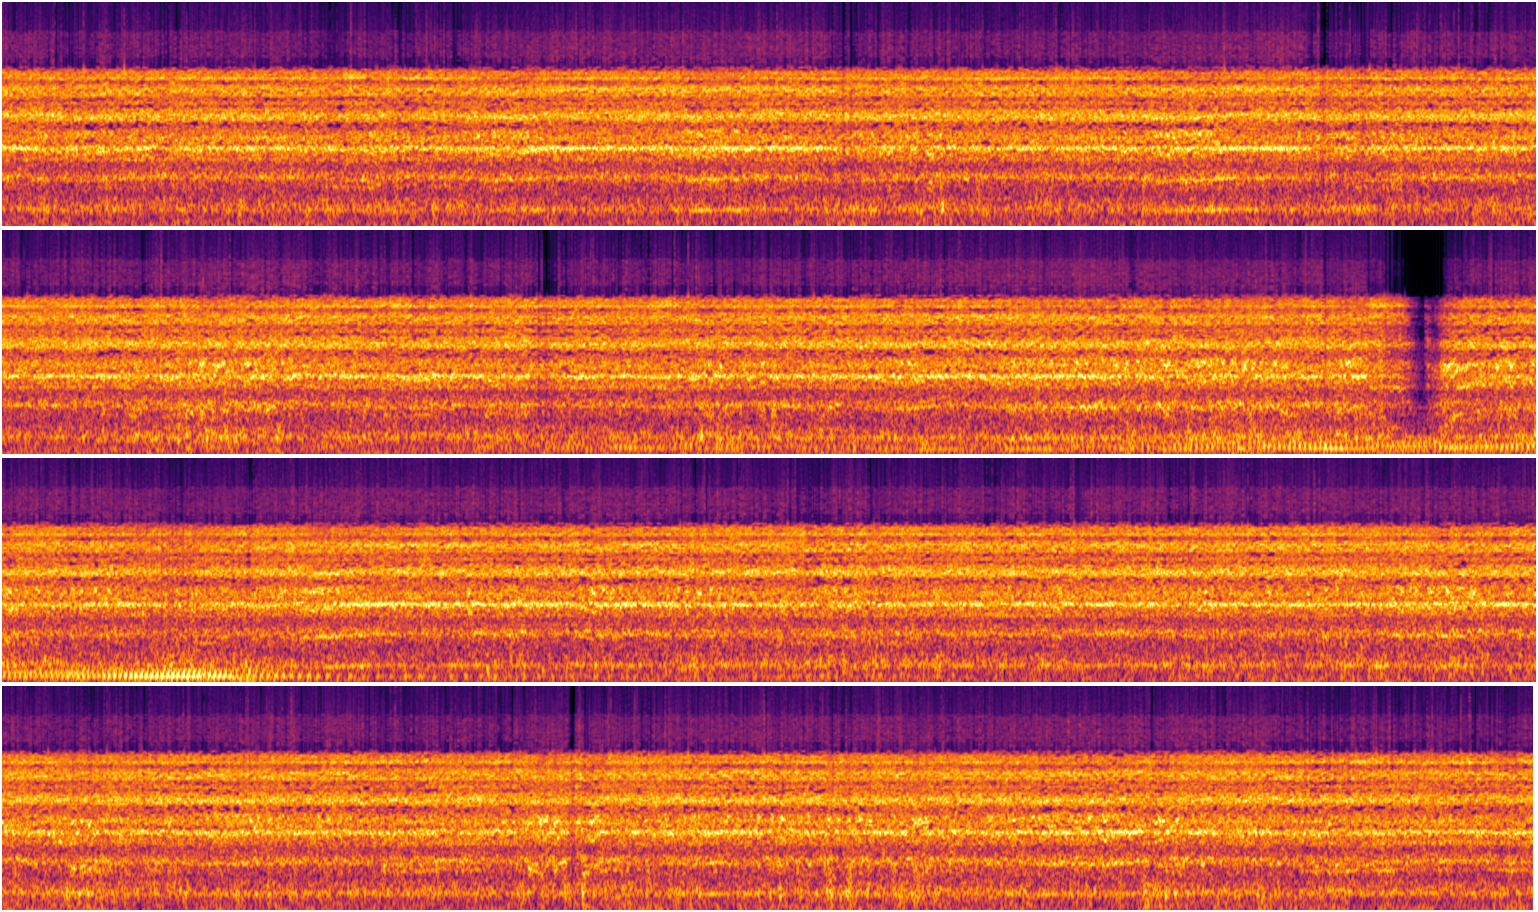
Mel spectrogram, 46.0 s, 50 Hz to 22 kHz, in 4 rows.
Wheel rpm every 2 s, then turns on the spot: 220, 220, 220, 230, 220, 230, 230, 230, 230, 220, 190, 180, 220, 230, 230, 230, 230, 230, 230, 230, 230, 230, 230.
none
